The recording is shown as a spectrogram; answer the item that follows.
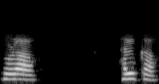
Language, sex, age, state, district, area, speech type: Urdu, female, 18-30, Uttar Pradesh, Rampur, urban, conversation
